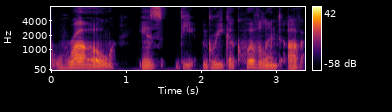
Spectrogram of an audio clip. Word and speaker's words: rho: Greek letter Rho or this italicized P looking thing but this is pronounced Rho remember this is similar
